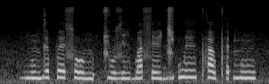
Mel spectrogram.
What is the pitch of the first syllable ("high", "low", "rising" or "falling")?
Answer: low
